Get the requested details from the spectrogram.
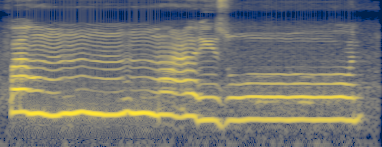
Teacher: यहाँ पर भी इस मीम के बाद यानी मीम साकिन के बाद दूसरा मीम आया हुआ है, इसीलिए इसमें इदगाम शफवी होगा और दोनों मीम को एक साथ मिलाकर गुन्ना के साथ पढ़ेंगे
